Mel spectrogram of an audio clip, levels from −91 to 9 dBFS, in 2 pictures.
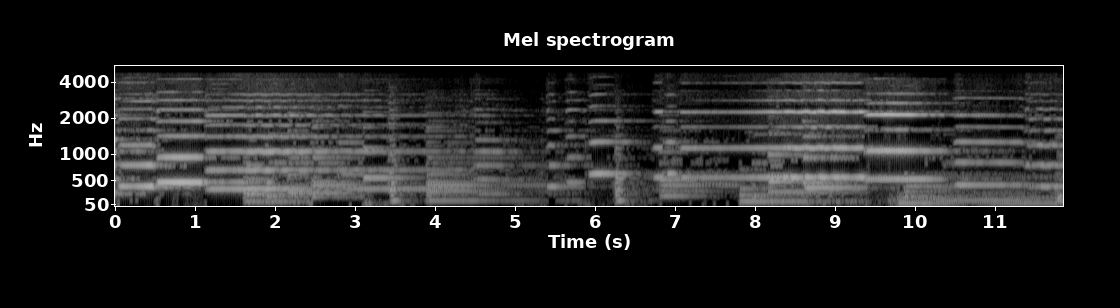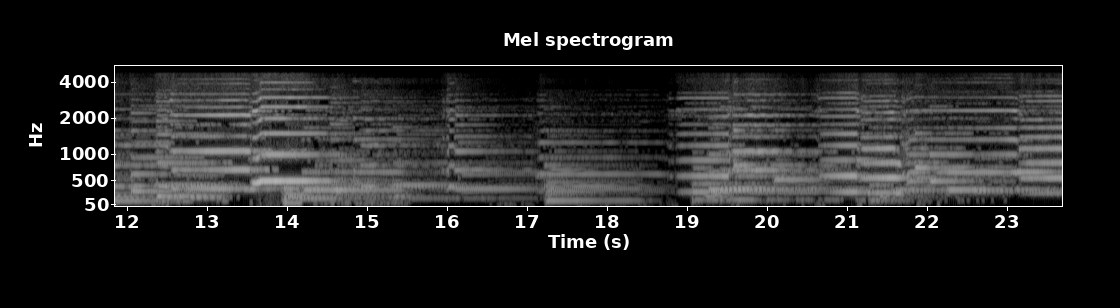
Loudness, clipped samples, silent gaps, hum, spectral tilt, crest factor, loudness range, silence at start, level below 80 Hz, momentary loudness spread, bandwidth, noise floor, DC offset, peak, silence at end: -30 LUFS; under 0.1%; none; none; -7.5 dB/octave; 18 dB; 14 LU; 0 s; -64 dBFS; 19 LU; 5 kHz; -55 dBFS; under 0.1%; -14 dBFS; 0 s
